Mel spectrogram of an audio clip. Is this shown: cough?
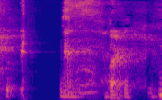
yes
